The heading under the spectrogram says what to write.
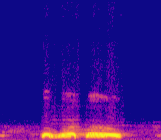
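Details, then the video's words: Single 'thúc gù' phrase from a spotted dove, native-field voice, played to make wild doves answer: a wavering, broken coo slides into a smooth, sustained coo that drops slightly at the end. "cu gáy thúc gù/ Tiếng cu thúc gù hay bổi nghe ức chế gáy theo cả ngày"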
